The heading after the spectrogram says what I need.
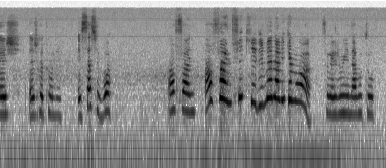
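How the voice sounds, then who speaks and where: Over noticeable background noise, the speaker moves at a moderate pace, with very wide pitch swings and long, frequent pauses. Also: woman, high pitch for a woman. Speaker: amateur writer. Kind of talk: reading own story aloud. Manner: soft-spoken.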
